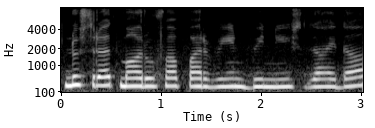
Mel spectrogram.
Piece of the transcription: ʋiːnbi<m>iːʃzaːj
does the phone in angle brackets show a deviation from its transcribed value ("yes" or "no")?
yes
